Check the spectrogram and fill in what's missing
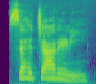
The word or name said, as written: सहचारिणी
